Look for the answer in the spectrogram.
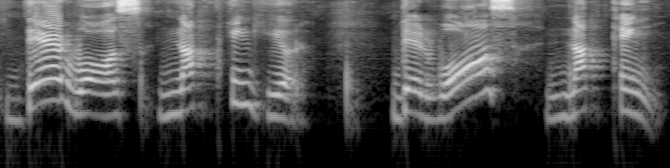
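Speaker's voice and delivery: there was nothing here, very slow; slow model sentence. Shown as a demonstration. Teacher shows the English sentence, slowly. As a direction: say it slowly for students to copy. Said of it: "मैं क्या कहूंगी".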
